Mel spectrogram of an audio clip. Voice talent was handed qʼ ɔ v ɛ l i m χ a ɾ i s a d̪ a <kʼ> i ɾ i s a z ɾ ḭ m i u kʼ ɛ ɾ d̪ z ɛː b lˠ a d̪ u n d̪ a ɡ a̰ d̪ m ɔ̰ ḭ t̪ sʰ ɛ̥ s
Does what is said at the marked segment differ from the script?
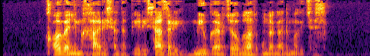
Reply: yes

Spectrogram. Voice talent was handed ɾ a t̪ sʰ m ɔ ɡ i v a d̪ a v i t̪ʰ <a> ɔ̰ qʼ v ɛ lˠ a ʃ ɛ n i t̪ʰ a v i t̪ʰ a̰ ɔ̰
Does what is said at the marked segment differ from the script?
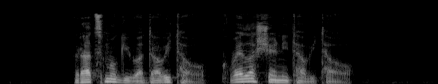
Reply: no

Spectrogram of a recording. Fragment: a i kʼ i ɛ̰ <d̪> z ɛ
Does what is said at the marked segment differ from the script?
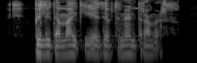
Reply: no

